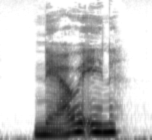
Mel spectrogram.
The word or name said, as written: nerveende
